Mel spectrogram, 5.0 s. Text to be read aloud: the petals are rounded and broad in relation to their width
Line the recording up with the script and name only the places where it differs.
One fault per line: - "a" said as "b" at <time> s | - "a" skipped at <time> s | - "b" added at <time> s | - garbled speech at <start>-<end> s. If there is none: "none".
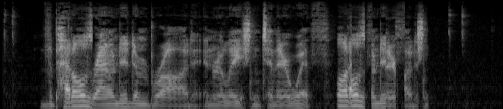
- "are" skipped at 0.9 s
- garbled speech at 3.4-4.3 s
